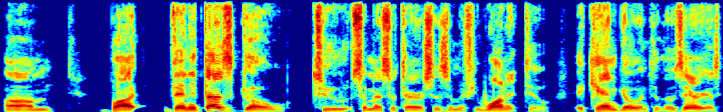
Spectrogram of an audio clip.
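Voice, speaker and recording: Animated man from Romania, dry sound. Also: fairly low pitch, unhurried, no room sound. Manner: animated, frequent restarts and fillers. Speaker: podcast guest. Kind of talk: casual interview talk.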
